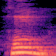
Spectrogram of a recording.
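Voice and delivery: होम loud, long o; say home. Shown as a demonstration. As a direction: call out होम clearly. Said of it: "होम में देख लीजिए". (होम का उच्चारण ज़ोर से)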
